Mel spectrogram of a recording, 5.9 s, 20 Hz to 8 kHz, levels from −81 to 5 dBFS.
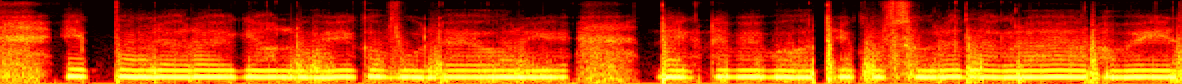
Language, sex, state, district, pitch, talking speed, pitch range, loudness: Hindi, female, Uttar Pradesh, Hamirpur, 195 Hz, 245 wpm, 190-195 Hz, -11 LUFS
